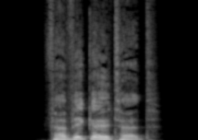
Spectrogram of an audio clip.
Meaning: inflection of verwickeln: 1. second-person plural preterite 2. second-person plural subjunctive II
- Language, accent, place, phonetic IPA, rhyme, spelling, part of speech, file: German, Germany, Berlin, [fɛɐ̯ˈvɪkl̩tət], -ɪkl̩tət, verwickeltet, verb, De-verwickeltet.ogg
